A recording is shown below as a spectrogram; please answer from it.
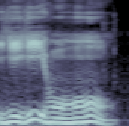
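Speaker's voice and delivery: nasal mock-French honking, as if holding the nose. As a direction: parody a French speaker's nasal sound. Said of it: "sound like they're holding their nose".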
